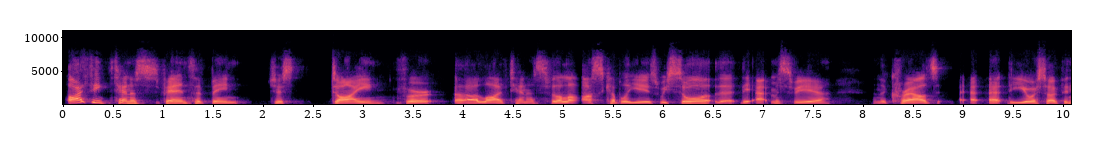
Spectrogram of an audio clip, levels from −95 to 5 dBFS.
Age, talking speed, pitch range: 30-49, 185 wpm, 150-195 Hz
